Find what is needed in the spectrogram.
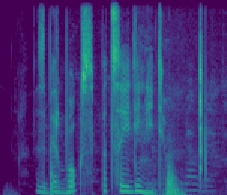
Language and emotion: Russian, neutral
